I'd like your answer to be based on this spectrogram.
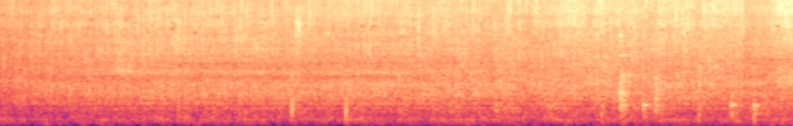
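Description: Chopped tomatoes sizzle and fry with sautéed onions in a pan for green gram masala, with steady stirring and occasional spoon scrapes; no talking.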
